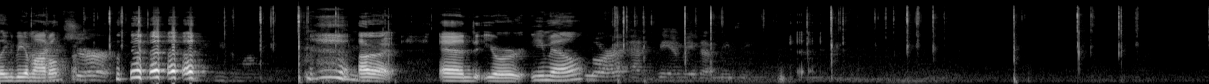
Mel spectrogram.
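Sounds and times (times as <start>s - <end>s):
computer keyboard key clicks: 2.2s - 3.1s, 8.0s - 9.5s, 10.2s - 11.4s.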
